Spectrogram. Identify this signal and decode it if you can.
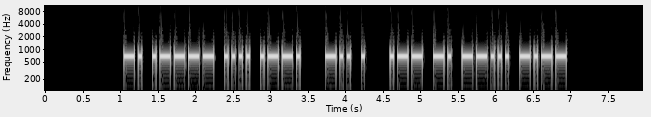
Morse code, heard as a keyed tone, about 25 wpm, 700 Hz. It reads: N1HP DE WN7Y
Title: USA Callsign DE Callsign - 4 Characters - 25wpm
